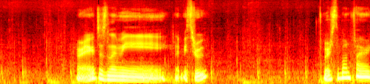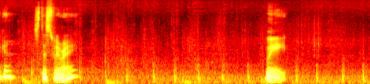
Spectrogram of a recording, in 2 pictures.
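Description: A young man talks with animation, close into a microphone.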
